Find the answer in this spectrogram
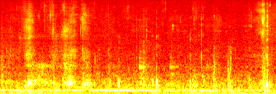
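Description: Close-up eating sounds of a bite taken from a toasted chicken lavash wrap and chewed: small irregular mouth clicks and smacks over a steady low hum.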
